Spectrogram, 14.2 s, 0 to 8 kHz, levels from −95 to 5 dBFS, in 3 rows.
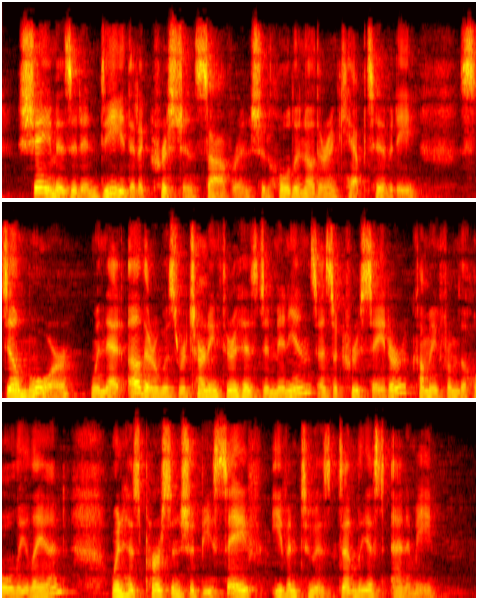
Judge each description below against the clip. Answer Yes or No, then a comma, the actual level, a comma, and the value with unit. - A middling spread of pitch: Yes, average, 3.4 semitones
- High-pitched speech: No, medium, 170 Hz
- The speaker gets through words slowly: No, average, 175 wpm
